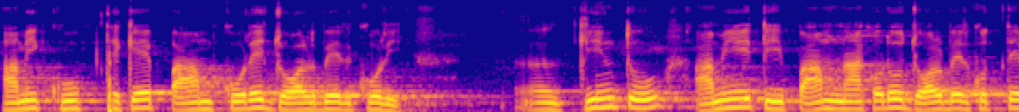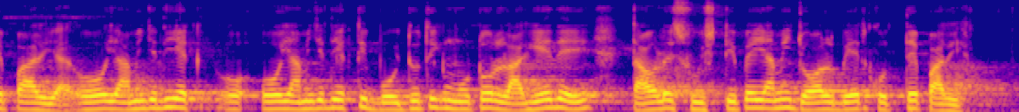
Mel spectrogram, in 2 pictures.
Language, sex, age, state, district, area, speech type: Bengali, male, 30-45, West Bengal, Jhargram, rural, spontaneous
